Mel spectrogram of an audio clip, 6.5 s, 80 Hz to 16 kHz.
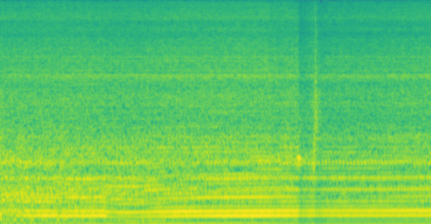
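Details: Toyota AE86 GTS after installing cleaned, refurbished gas tank, new fuel pump and filter, warming up after cold start: steady, even idle, smooth low hum, no knocks or misses, tiny bit smoky; normal idle.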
